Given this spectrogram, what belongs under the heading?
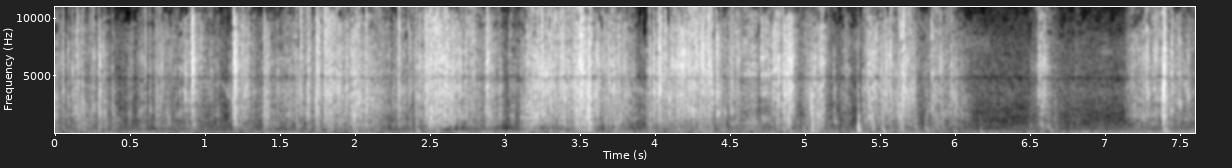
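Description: A flat sheet of tin foil is crumpled and folded by hand around a tissue box for a classroom art project, close and continuous crackling and crinkling with irregular sharper crunches.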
